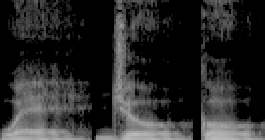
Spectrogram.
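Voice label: "wejoko", concatenated syllables; Affixing experiment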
